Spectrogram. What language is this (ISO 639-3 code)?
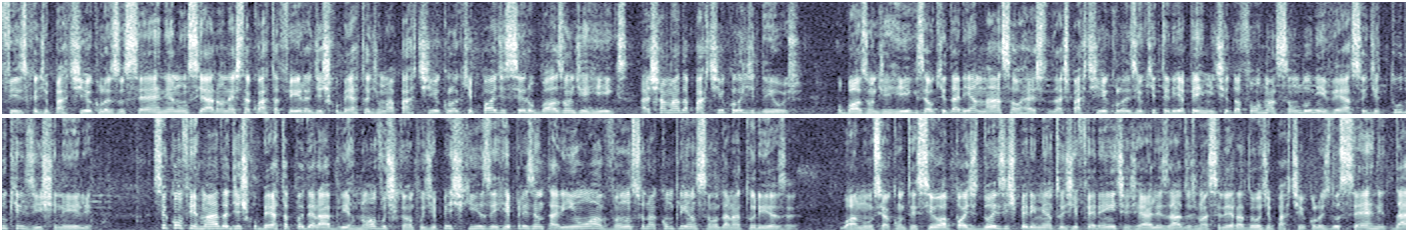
por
